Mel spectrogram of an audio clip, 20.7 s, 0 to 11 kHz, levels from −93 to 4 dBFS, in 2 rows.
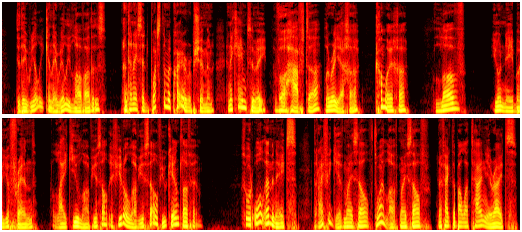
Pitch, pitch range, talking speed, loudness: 115 Hz, 100-130 Hz, 170 wpm, -21 LUFS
